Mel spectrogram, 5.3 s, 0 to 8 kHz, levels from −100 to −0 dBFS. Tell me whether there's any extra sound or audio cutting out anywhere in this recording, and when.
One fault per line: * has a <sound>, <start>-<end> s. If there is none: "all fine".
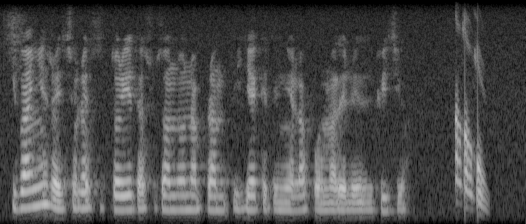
* has a chirp, 4.6-4.9 s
